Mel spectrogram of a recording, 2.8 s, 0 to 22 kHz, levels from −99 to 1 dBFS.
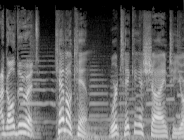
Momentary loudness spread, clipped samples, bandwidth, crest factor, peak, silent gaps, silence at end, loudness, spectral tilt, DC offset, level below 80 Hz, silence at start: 7 LU; under 0.1%; 17 kHz; 16 dB; -2 dBFS; none; 0 s; -18 LUFS; -5 dB/octave; under 0.1%; -42 dBFS; 0 s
